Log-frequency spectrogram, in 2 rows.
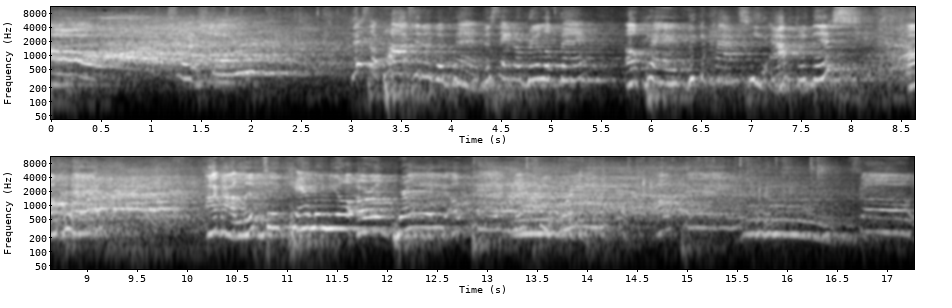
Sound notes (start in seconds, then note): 0.0 cheering; 8.3 cheering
